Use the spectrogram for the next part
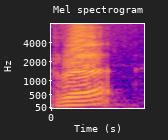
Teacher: ರ ನಾಲಿಗೆಯನ್ನ ಕಂಪಿಸಿದಾಗ ಹುಟ್ಟಿಕೊಳ್ಳುತ್ತೆ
